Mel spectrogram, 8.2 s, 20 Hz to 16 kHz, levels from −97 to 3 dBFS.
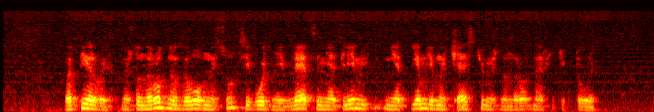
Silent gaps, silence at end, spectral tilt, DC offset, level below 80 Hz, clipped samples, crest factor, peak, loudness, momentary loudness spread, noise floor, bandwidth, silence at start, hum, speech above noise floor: none; 0.75 s; -10 dB/octave; under 0.1%; -58 dBFS; under 0.1%; 20 dB; -6 dBFS; -24 LUFS; 13 LU; -65 dBFS; 10.5 kHz; 0.8 s; none; 41 dB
